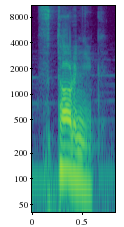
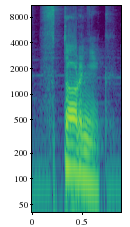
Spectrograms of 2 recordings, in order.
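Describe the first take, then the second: The two takes are said the same way.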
